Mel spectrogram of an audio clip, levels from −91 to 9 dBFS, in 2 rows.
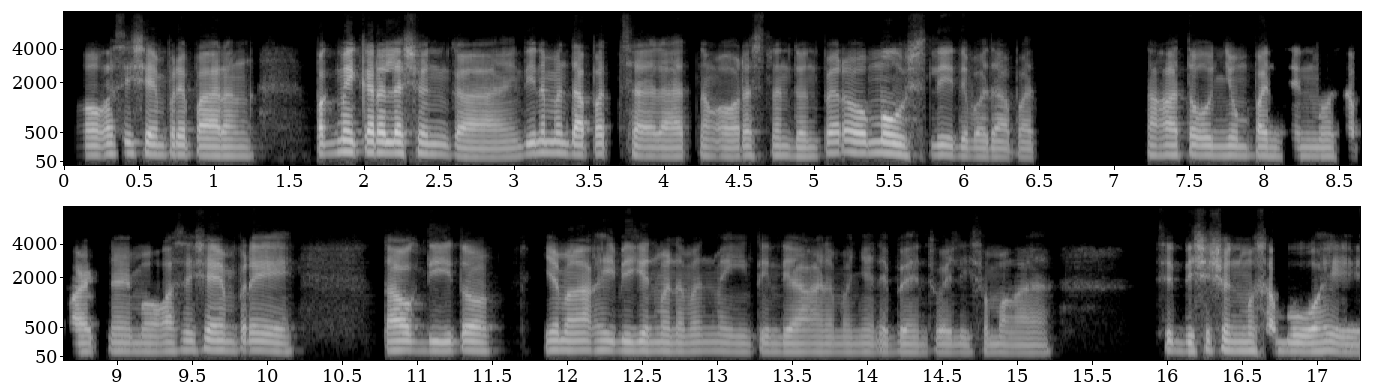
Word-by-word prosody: Oo, 135 Hz, -, +5 dB
kasi 160 Hz, +1 st, -2 dB
syempre 145 Hz, -2 st, +2 dB
parang 125 Hz, -1 st, +3 dB, 0.4 s
'pag 155 Hz, +2 st, +2 dB
may 180 Hz, -2 st, +6 dB
karelasyon 165 Hz, -3 st, +6 dB
ka, 115 Hz, -3 st, +1 dB
hindi 120 Hz, +6 st, -4 dB
naman 165 Hz, 0 st, +2 dB
dapat 155 Hz, +1 st, +3 dB
sa 125 Hz, -, +1 dB
lahat 120 Hz, 0 st, 0 dB
ng 125 Hz, -1 st, -4 dB
oras 130 Hz, +2 st, -2 dB
nando'n, 125 Hz, -2 st, -3 dB
pero 165 Hz, +1 st, +4 dB
mostly, 145 Hz, -4 st, +3 dB
di 125 Hz, -, -7 dB
ba 120 Hz, -, -2 dB
dapat 115 Hz, -1 st, -5 dB, 0.8 s
nakatuon 135 Hz, -1 st, 0 dB
'yong 130 Hz, -1 st, -2 dB
pansin 125 Hz, -1 st, -2 dB
mo 120 Hz, -, -2 dB
sa 120 Hz, -, -7 dB
partner 120 Hz, +1 st, -2 dB
mo 115 Hz, 0 st, -3 dB
kasi 130 Hz, +3 st, -3 dB
siyempre 130 Hz, -3 st, 0 dB, 0.5 s
tawag 130 Hz, -1 st, +3 dB
dito, 125 Hz, 0 st, 0 dB, 0.3 s
yung 135 Hz, -1 st, +1 dB
mga 135 Hz, -1 st, +1 dB
kaibigan 130 Hz, -1 st, -1 dB
mo 125 Hz, -, -2 dB
naman 120 Hz, +1 st, -6 dB
maiintindihan 115 Hz, -1 st, -5 dB
ka 115 Hz, -, -4 dB
naman 110 Hz, 0 st, -9 dB
'yan 110 Hz, -2 st, -7 dB
eventually 110 Hz, 0 st, -6 dB
sa 105 Hz, 0 st, -11 dB
mga 105 Hz, -1 st, -7 dB, 0.9 s
desisyon 125 Hz, +2 st, 0 dB
mo 125 Hz, -, -1 dB
sa 120 Hz, -, -2 dB
buhay, 120 Hz, +1 st, +1 dB
125 Hz, 165 wpm, -24 LUFS, 120-135 Hz, 0.9 s, may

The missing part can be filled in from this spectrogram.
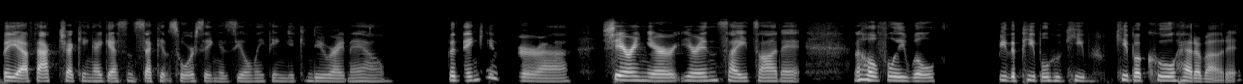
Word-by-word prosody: but, 180 Hz, -, +4 dB
yeah, 150 Hz, -4 st, +8 dB
fact 160 Hz, 0 st, +3 dB
checking, 155 Hz, 0 st, -2 dB
I 150 Hz, -, -2 dB
guess, 145 Hz, +1 st, -2 dB
and 160 Hz, -, -11 dB
second 145 Hz, 0 st, -2 dB
sourcing 150 Hz, -1 st, -6 dB
is 135 Hz, 0 st, -13 dB
the 150 Hz, -, -7 dB
only 145 Hz, +1 st, -10 dB
thing 150 Hz, -1 st, -13 dB
you 145 Hz, -, -13 dB
can 165 Hz, +1 st, -15 dB
do 155 Hz, -1 st, -6 dB
right 140 Hz, -1 st, -3 dB
now, 145 Hz, 0 st, -10 dB, 0.6 s
but 195 Hz, -2 st, +1 dB
thank 185 Hz, +4 st, +1 dB
you 290 Hz, -, -6 dB, 0.2 s
for, -, -, -1 dB
uh, 145 Hz, +1 st, -5 dB, 0.3 s
sharing 195 Hz, -3 st, +8 dB
your 160 Hz, -2 st, +4 dB
your 180 Hz, +1 st, 0 dB
insights 175 Hz, -3 st, -1 dB
on 155 Hz, -1 st, 0 dB
it, 150 Hz, 0 st, -5 dB, 0.5 s
and, 200 Hz, -, +1 dB
hopefully, 185 Hz, -3 st, +2 dB
we'll 160 Hz, 0 st, -2 dB, 0.6 s
be 200 Hz, -, -1 dB
the 180 Hz, -, +3 dB
people 190 Hz, -3 st, -3 dB
who 175 Hz, -1 st, -7 dB
keep 165 Hz, -1 st, -7 dB, 0.3 s
keep 210 Hz, -4 st, -1 dB
a 180 Hz, -, +5 dB
cool 185 Hz, 0 st, 0 dB
head 175 Hz, -4 st, +1 dB
about 135 Hz, -2 st, -2 dB
it. 200 Hz, -, -9 dB
160 Hz, 210 wpm, -23 LUFS, 150-180 Hz, 0.6 s, yeah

